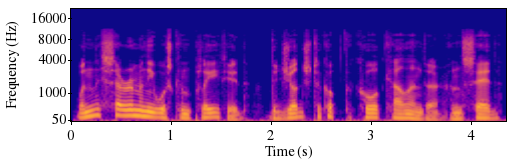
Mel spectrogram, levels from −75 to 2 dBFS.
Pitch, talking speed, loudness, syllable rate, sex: 110 Hz, 195 wpm, -18 LUFS, 5.6 syllables/s, male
